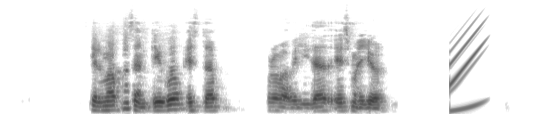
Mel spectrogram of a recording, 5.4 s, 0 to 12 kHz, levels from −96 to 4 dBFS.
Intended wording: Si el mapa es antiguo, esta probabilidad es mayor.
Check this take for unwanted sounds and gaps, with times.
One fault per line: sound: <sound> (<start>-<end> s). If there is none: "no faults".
sound: chirp (4.5-4.9 s)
